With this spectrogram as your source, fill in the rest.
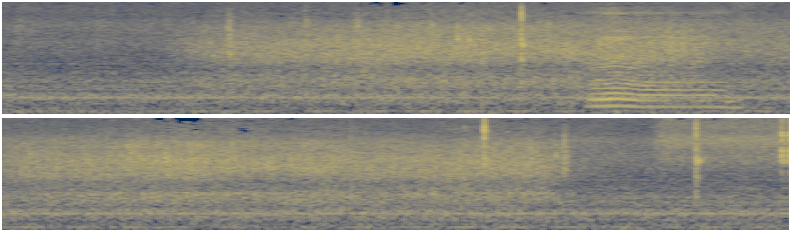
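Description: A heavy box scrapes as it is pushed along a floor.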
